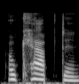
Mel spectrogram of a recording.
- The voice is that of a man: No, female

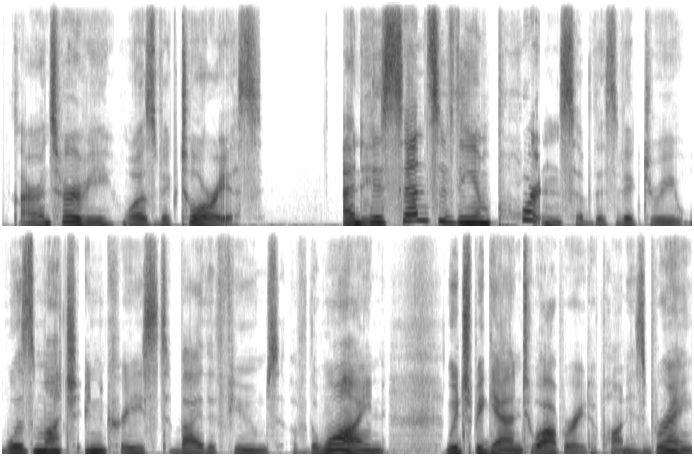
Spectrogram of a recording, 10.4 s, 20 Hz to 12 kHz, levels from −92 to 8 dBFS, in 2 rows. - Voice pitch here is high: Yes, high, 200 Hz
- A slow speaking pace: No, average, 170 wpm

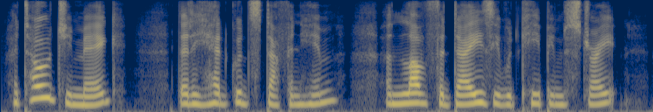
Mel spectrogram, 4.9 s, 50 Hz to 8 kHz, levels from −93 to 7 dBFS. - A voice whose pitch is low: No, high, 210 Hz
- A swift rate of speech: Yes, fast, 235 wpm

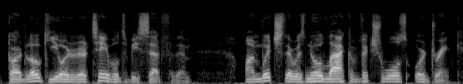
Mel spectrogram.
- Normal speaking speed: No, fast, 260 wpm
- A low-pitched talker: Yes, low, 115 Hz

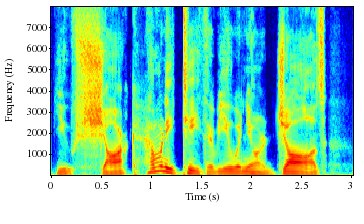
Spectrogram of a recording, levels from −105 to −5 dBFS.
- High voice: No, low, 105 Hz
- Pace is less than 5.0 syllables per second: Yes, 4.2 syllables/s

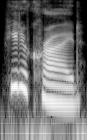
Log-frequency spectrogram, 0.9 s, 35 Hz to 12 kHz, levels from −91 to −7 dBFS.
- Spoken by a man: No, female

